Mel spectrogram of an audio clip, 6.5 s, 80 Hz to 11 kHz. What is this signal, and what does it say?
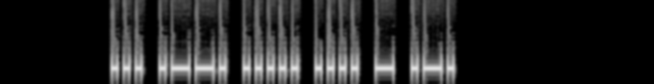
Morse code, heard as a keyed tone, about 20 wpm, 700 Hz. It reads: SP5HTR
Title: DXCC-100 Call Signs - 6 Characters - 20wpm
